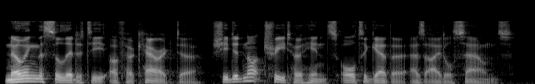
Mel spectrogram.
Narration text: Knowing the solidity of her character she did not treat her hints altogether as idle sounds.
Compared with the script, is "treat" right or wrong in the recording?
right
